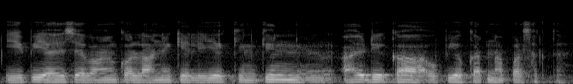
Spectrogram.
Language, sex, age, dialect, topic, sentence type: Magahi, male, 56-60, Southern, banking, question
